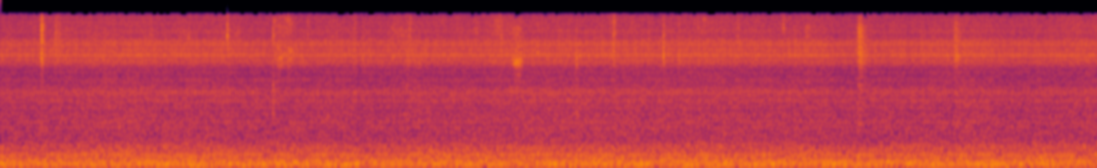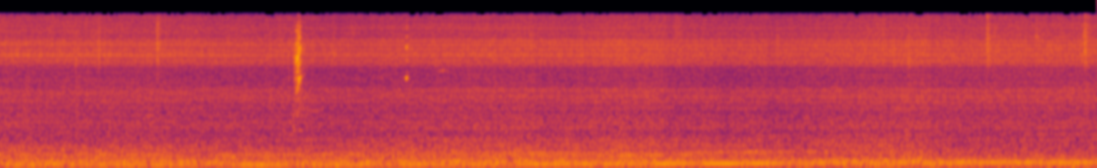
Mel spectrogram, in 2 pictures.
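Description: Jet engines hum steadily and loudly from inside an aircraft cabin.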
